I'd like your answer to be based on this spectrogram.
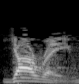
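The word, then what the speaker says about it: Yare (יָרֵא): The word for fear, I've got on the screen, and I just transliterated. I wrote it in English so we could pronounce it. Yare, Y-A-R-E. Sounds nowhere near what we pronounce as fear. But let me tell you,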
